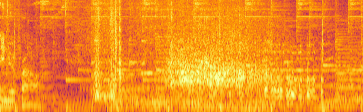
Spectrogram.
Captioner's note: tire screeches; screen whooshes; videographer laughs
